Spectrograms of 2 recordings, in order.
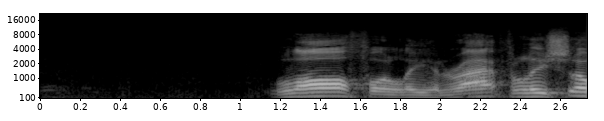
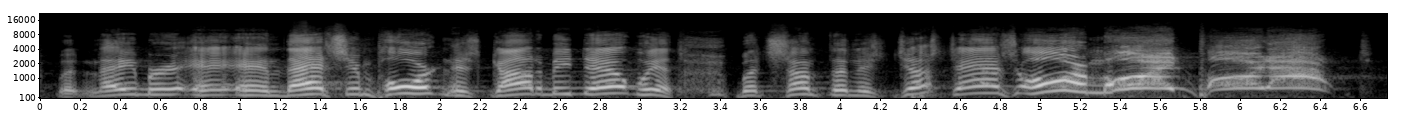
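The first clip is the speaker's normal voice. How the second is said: higher and louder, building to a hoarse cry; full preaching shout; 12 semitones higher, 12 dB louder than usual. Acted. Preacher to congregation, building to a full shout. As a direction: climb into a full revival holler.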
